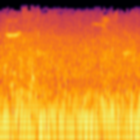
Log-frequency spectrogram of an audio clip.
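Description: Steady low rumble and wash of a river launch under way on rough water.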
